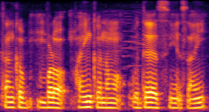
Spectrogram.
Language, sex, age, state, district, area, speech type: Odia, male, 45-60, Odisha, Nuapada, rural, spontaneous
